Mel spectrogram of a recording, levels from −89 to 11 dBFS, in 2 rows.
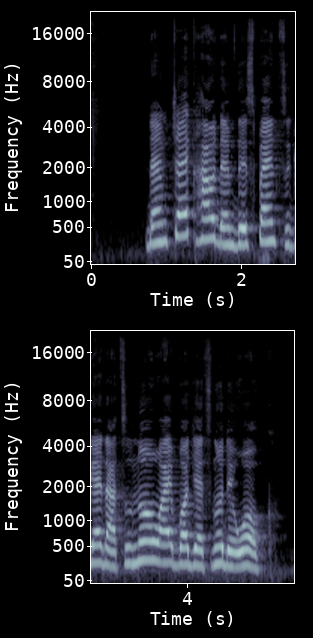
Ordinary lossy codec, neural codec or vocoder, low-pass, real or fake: none; none; 19.8 kHz; real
